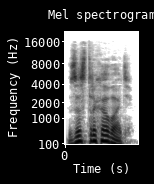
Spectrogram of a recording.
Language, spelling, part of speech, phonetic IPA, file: Russian, застраховать, verb, [zəstrəxɐˈvatʲ], Ru-застраховать.ogg
- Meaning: 1. to insure (to provide for compensation if some risk occurs) 2. to guard against 3. to stand by (in sports)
